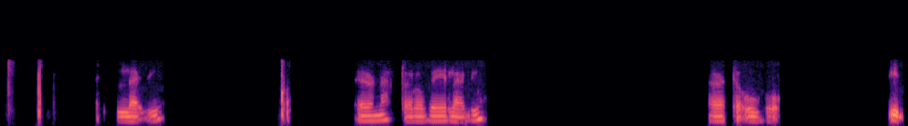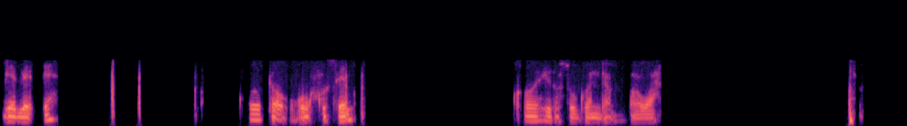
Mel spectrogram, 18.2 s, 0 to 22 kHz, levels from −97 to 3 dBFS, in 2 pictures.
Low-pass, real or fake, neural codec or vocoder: 3.6 kHz; fake; codec, 16 kHz, 8 kbps, FunCodec, trained on Chinese and English, 25 frames a second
